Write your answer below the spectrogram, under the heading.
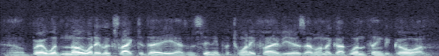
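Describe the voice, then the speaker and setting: Actor as desperate low-voiced tough American hustler. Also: male voice, steady tone, quick pace, dull audio, close to an everyday voice. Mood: urgent, confiding. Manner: agitated, pleading, slangy tough talk. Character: desperate, bitter down-on-his-luck male private operator. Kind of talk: 1950s radio drama acting. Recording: noisy old 1950s radio recording.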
